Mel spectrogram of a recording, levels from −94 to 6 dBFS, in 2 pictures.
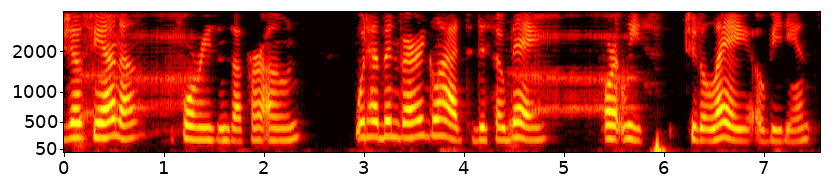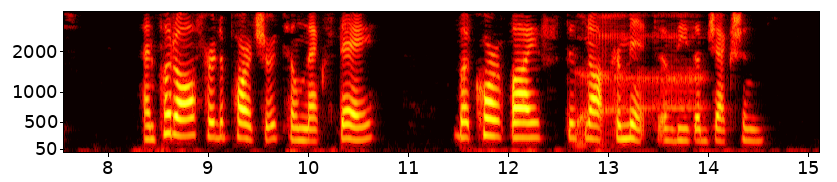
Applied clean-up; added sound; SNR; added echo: classical method log-MMSE.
